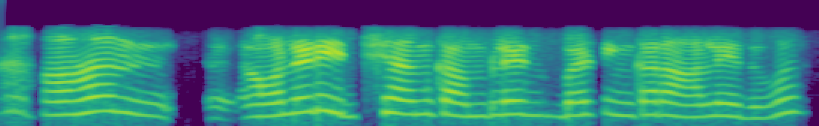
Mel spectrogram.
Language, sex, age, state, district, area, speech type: Telugu, female, 18-30, Telangana, Suryapet, urban, conversation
